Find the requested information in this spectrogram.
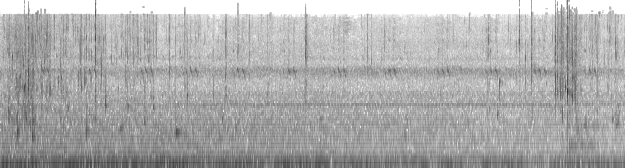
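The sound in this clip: Water pours and splashes as someone washes up, a steady hiss of running, trickling water over a low rumble, continuing without a break and with a slight burst near the end.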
